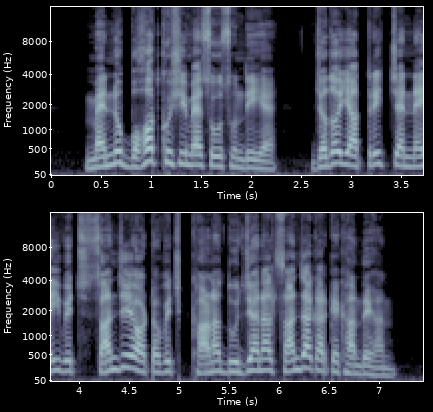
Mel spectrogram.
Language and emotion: Punjabi, happy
